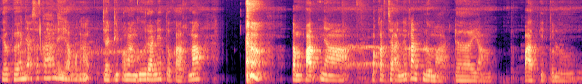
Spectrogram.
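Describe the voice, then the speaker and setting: A woman with a plain, everyday voice talks at a moderate pace, her medium pitch carried by lively intonation. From Indonesia, East Java (Tulungagung). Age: 50s. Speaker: small market trader. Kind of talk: interview.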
